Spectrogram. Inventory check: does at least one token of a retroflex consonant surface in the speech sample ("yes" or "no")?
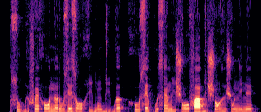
no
